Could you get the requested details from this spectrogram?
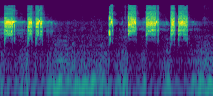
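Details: Black francolins in a calling competition: harsh, grating bursts in two short phrases of three or four notes each, separated by a pause, over a low steady hum.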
